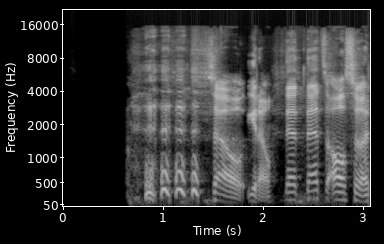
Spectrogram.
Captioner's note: laughs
